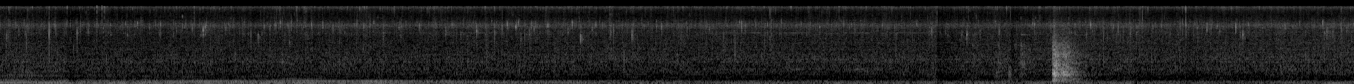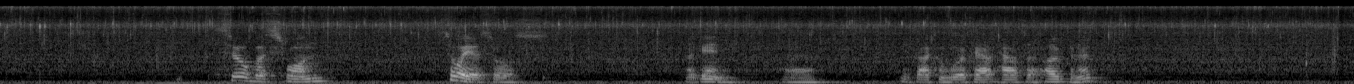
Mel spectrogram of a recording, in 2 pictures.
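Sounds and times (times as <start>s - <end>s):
onion and garlic sizzling: 0.0s - 27.0s
sharp knock: 10.5s - 10.9s.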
